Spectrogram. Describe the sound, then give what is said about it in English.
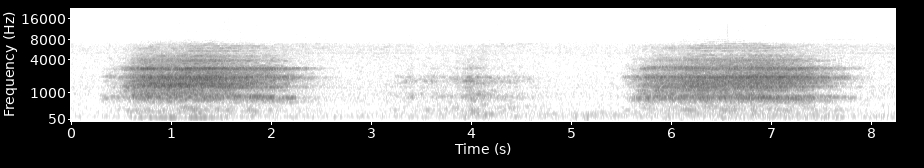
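Slow, deep breathing during yoga practice, heard as long airy swells of breath: two broad, drawn-out breaths with a softer, shorter one between, quiet and unhurried. “And take a few more breaths.”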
